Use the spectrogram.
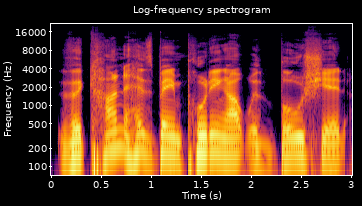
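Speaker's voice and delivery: ordinary talk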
